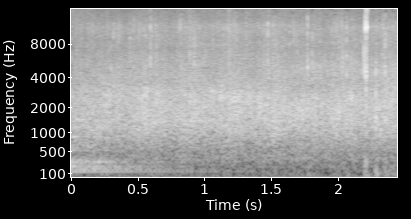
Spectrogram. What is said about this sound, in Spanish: A su nombre, gloria. Denle un aplauso a Dios, hermano.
